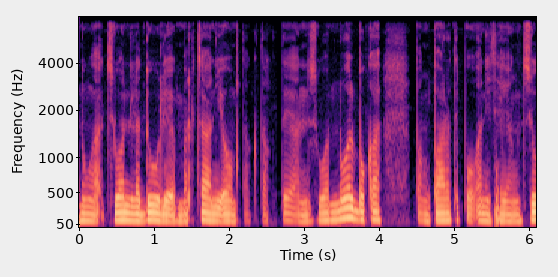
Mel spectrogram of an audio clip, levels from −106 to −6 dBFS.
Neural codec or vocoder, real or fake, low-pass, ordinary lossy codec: none; real; 7.2 kHz; none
